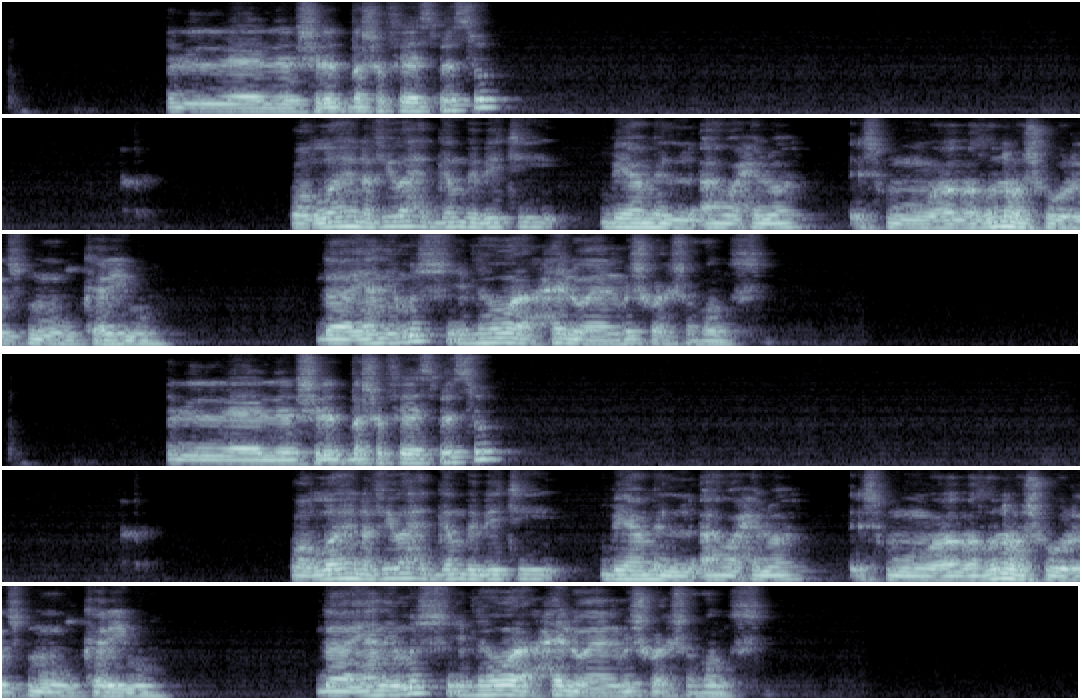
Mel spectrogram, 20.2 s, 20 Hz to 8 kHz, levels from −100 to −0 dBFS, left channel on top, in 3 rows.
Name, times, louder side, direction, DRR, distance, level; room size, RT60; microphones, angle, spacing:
voice 1, 1.0-3.1 8.5-10.2 10.5-11.7 12.0-14.4 15.4-18.2, right 1 dB, 5° right, 1.0 m, -24 dB
3.8 x 3.4 x 2.9 m
head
